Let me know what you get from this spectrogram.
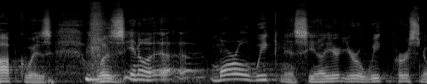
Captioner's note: chuckling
